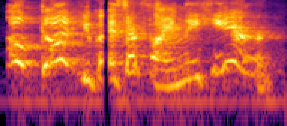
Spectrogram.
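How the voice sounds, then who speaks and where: Woman putting on a high, sweet motherly baker. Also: wildly swooping pitch, a little fast, roomy sound, very noisy, heavily acted. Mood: sugary. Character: sweet, pushy motherly woman who bakes. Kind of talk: amateur table read.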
